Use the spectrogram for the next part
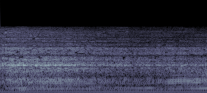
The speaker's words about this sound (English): I ducked behind a post and waited. Waited until the bus pulled out.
